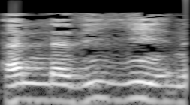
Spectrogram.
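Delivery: الذي slowly drawn out as alladhiyyi; doubled ya with kasra. Shown as a demonstration. Teacher repeating the fourth form for students, الذي ending in -iyyi. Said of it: "نشد وماذا؟".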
